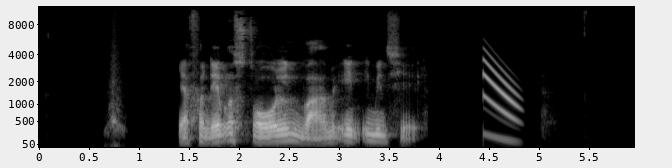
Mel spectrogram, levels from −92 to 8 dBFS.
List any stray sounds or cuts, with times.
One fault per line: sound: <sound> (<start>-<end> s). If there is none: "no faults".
sound: whoosh (0.6-0.9 s)
sound: chirp (4.4-4.9 s)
